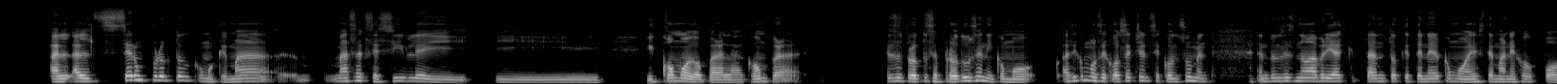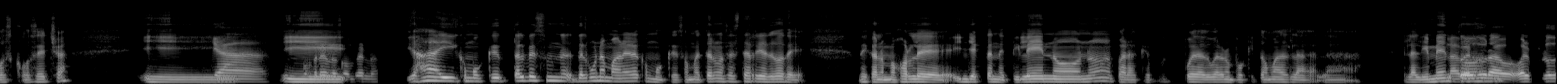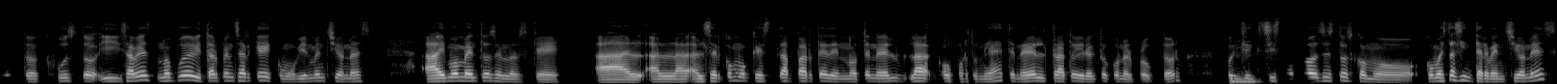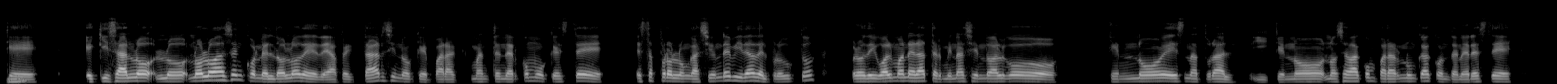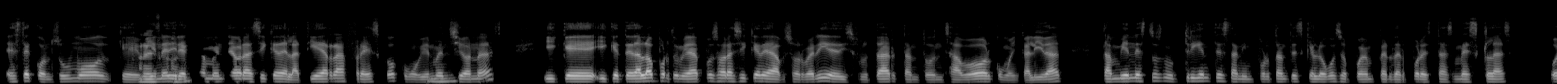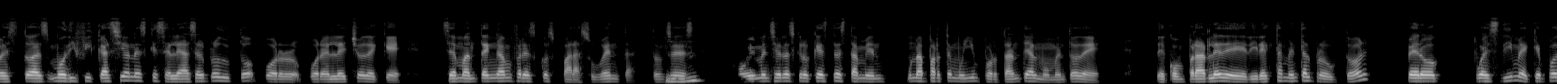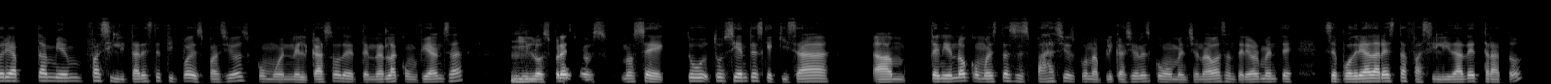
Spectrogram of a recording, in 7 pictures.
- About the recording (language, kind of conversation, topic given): Spanish, podcast, ¿Qué opinas sobre comprar directo al productor?
- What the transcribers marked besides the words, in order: tapping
